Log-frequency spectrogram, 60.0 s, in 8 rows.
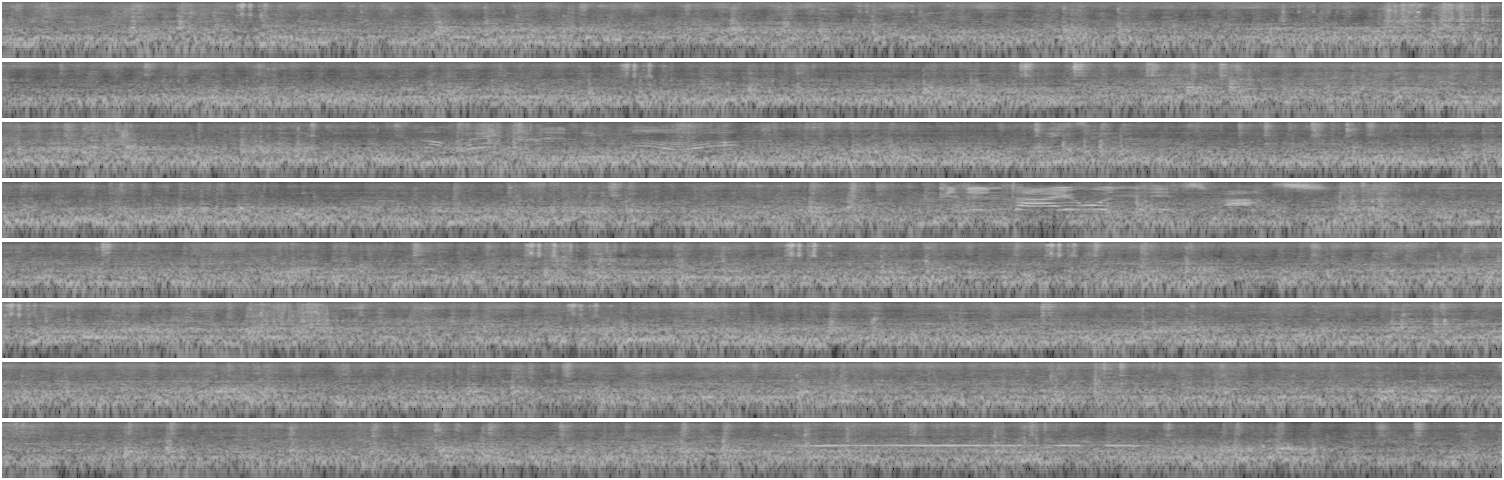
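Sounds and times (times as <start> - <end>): train wheels rumbling on rails: 0.0 - 60.0
steady high tone: 56.5 - 58.4.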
